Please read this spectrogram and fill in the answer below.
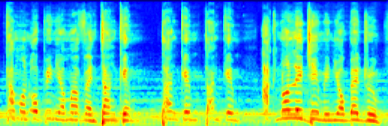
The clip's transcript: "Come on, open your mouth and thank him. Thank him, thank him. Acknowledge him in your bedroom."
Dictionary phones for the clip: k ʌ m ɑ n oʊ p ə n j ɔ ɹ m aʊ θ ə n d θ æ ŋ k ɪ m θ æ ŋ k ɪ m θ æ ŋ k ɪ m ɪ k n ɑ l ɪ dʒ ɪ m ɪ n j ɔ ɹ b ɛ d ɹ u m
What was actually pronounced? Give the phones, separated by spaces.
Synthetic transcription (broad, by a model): k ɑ m ɑ n oʊ p ə n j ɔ m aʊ f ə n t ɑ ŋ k ɪ m t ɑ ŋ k ɪ m t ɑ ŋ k ɪ m ɪ k n ɑ l ɪ dʒ ɪ m ɪ n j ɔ b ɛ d ɹ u m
